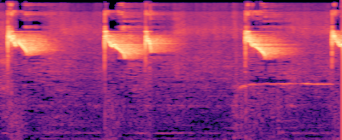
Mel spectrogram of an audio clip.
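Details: Wild white-eye, plengi ngalas, a sound used to attract wild birds and spur singing: short high descending sweeps at uneven intervals, about four notes, with a brief thin steady tone near the end.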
